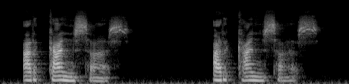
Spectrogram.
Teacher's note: notice the stress it's on the second last syllable Aransas and notice also the final s i don't drop it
